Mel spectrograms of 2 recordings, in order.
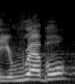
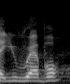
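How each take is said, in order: First: Higher, emphatic accusation; like you mean it. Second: Said in the usual way. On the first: Shown as a demonstration. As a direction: say it with real conviction. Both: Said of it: "Say it like you mean it".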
